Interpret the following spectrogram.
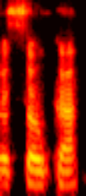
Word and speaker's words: Ahsoka: how we pronounce it, Ahsoka.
